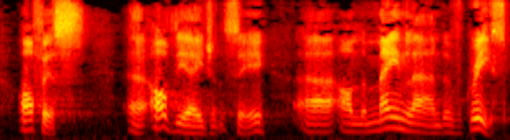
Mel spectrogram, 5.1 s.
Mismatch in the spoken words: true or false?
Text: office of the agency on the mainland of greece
false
